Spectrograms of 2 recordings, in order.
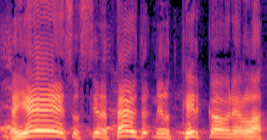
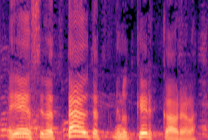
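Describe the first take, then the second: First: Emphatic cry. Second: Said in the usual way. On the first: Real, not acted. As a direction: lift the name like a shout of praise. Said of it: "repeated louder as climax". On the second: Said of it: "repeated declaration, plain first take".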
